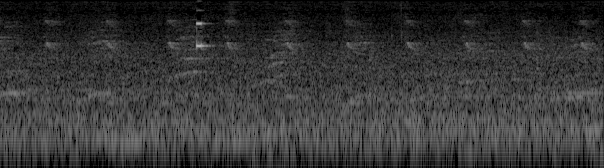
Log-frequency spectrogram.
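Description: A single short electronic beep from the handheld ticketing machine about two seconds in, over a steady background hum. Small repeated bird chirps run in the background, about two a second.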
